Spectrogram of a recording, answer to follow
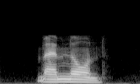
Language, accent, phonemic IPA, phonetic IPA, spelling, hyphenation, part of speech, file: Armenian, Eastern Armenian, /memˈnon/, [memnón], Մեմնոն, Մեմ‧նոն, proper noun, Hy-Մեմնոն.ogg
- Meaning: Memnon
